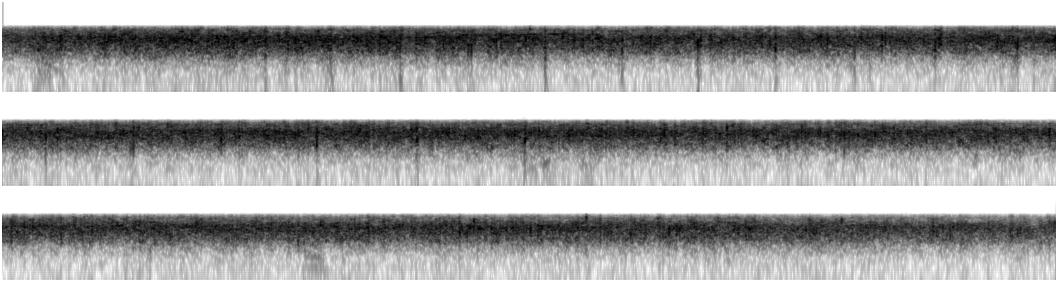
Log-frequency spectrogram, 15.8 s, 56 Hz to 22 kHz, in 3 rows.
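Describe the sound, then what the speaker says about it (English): A conference audience at the Seybold 1999 publishing event applauds the Apple teams, sustained even clapping from a large crowd that holds steady throughout, somewhat muffled and narrow in tone. "I'd like to give them a round of applause now,"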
